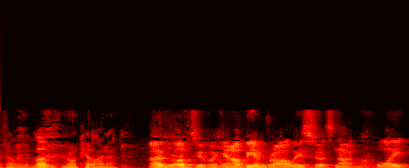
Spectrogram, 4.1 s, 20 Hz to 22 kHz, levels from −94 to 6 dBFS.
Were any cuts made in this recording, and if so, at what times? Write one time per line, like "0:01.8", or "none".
none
